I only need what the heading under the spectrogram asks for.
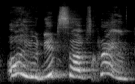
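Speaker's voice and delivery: ordinary delivery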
